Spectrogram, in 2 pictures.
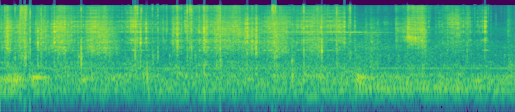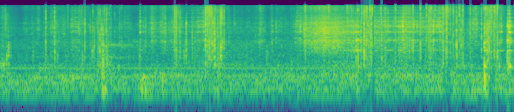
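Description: Dry, grainy sand bars crumbled between the fingers: a steady gritty crunching with many small crackles as the sand pours into a clay pot. The crunching grows denser and louder near the end.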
